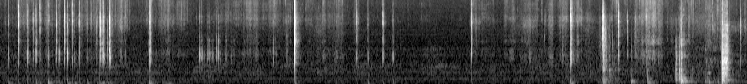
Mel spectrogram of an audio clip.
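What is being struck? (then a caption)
Plastic game controller. A dirty, hollow white plastic Xbox wireless controller with a charging cable plugged in, broken with no power and not charging, is held in both hands in black nitrile gloves as the fingertips repeatedly press and click its buttons and thumbsticks. Short, sharp, bright plastic clicks and taps come in irregular bursts over a faint steady low hum. The loudest, rattling clicks come near the end.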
